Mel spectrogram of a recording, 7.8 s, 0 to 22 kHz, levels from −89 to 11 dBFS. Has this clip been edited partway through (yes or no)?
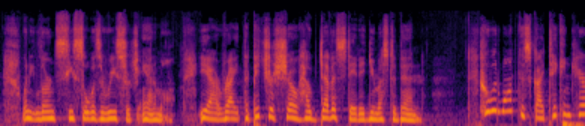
no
